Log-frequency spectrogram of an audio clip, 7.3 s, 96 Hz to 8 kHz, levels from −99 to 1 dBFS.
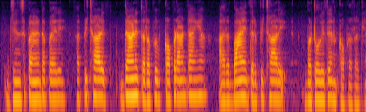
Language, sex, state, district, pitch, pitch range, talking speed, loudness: Kumaoni, female, Uttarakhand, Tehri Garhwal, 165 Hz, 155-170 Hz, 140 wpm, -19 LUFS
